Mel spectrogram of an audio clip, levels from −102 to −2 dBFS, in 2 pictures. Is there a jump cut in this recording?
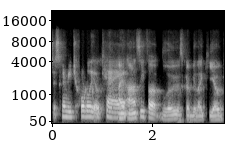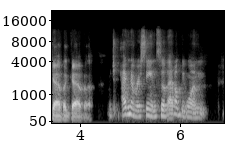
no; 0 cuts

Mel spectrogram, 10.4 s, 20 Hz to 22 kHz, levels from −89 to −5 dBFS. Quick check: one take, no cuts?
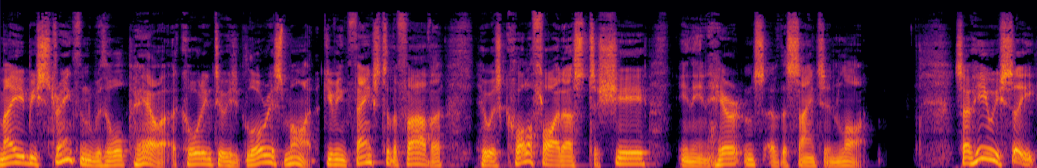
no; 1 cut; at 3.2 s

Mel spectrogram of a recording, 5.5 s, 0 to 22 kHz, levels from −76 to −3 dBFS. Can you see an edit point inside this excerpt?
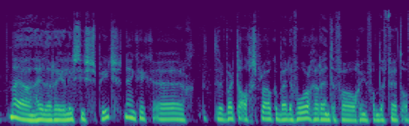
no; 0 cuts

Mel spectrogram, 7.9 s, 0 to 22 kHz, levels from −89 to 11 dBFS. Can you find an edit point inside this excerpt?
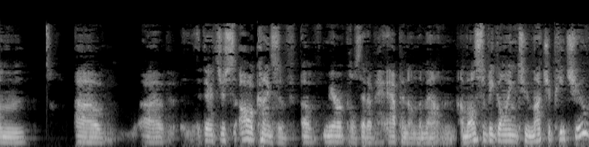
yes; 1 cut; at 6.1 s

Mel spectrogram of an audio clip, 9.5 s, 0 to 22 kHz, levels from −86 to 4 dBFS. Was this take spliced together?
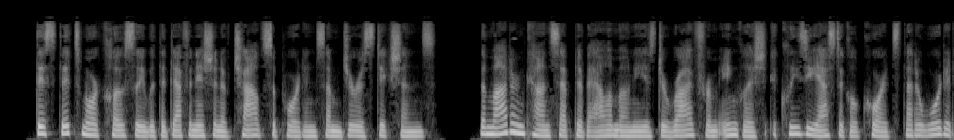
yes; 1 cut; at 4.7 s

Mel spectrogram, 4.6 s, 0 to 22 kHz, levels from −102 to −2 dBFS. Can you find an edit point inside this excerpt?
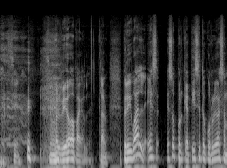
yes; 2 cuts; at 1.9 s, 3.2 s

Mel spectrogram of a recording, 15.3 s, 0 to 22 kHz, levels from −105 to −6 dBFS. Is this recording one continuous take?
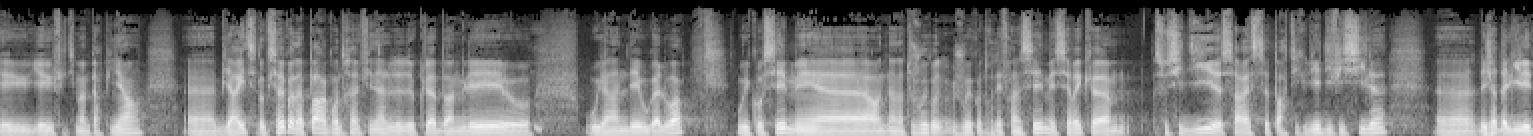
yes; 0 cuts

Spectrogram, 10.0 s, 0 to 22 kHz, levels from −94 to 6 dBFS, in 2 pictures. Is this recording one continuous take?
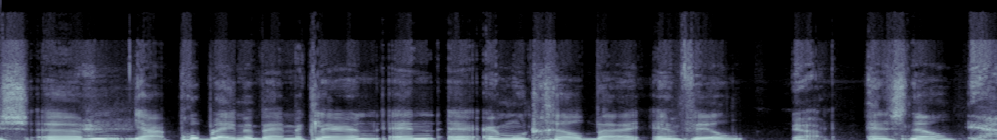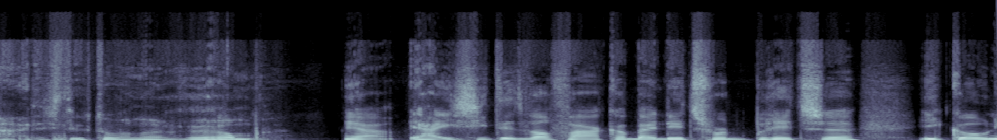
yes; 0 cuts

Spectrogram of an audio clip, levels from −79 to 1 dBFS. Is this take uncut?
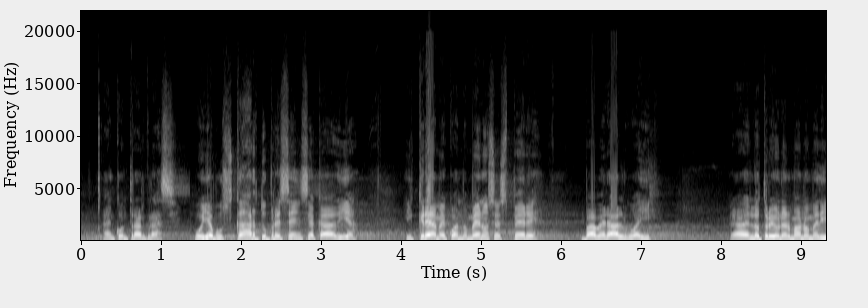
no; 1 cut; at 1.4 s

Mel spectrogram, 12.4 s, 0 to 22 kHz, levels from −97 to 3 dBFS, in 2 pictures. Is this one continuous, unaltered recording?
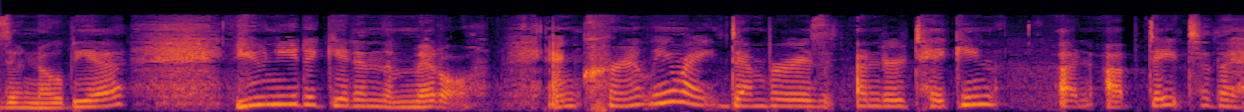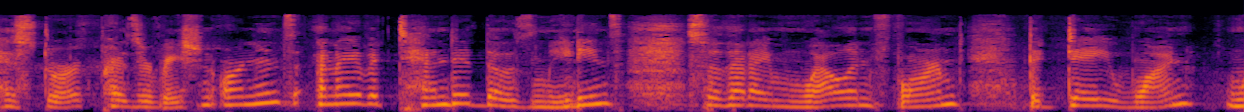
no; 1 cut; at 3.6 s

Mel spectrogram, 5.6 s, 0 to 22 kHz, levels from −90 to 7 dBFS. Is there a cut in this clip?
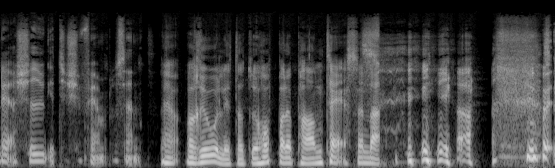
yes; 1 cut; at 3.8 s

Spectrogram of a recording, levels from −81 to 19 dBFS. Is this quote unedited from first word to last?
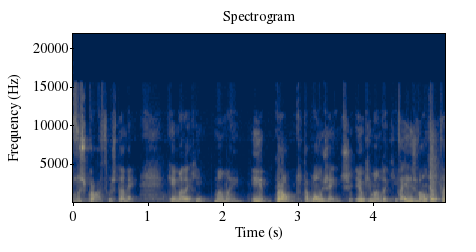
yes; 0 cuts

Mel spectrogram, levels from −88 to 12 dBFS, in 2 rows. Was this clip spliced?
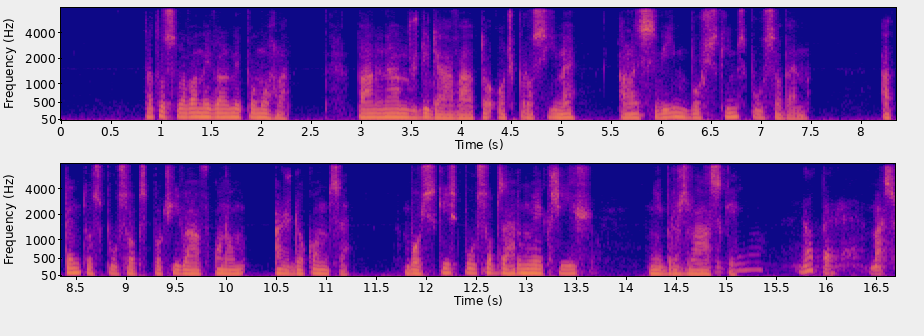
yes; 2 cuts; at 14.1 s, 15.5 s

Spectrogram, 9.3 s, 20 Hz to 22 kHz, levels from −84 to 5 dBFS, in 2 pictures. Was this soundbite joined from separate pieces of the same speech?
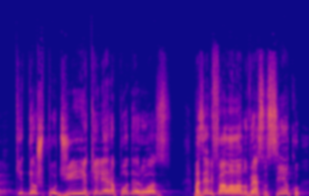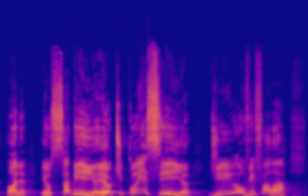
no; 0 cuts

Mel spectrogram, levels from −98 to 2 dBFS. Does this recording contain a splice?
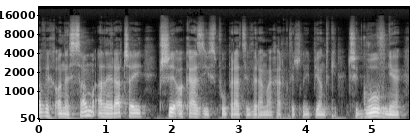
yes; 1 cut; at 4.5 s

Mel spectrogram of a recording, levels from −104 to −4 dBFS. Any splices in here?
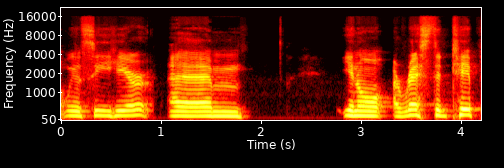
yes; 1 cut; at 0.9 s

